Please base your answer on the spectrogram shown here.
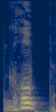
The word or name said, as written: groupe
